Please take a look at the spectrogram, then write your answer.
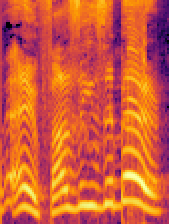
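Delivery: very high, loud Russian voice; squeaky Russian accent. Pretend. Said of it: "not even sure that was Russian".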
